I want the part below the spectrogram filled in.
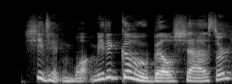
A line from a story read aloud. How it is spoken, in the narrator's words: he chuckled to the dog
